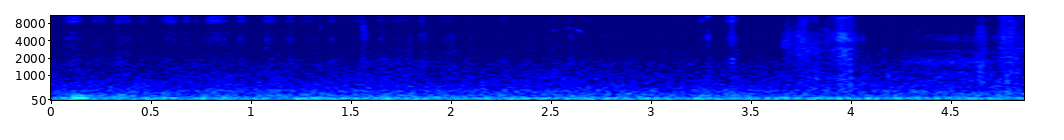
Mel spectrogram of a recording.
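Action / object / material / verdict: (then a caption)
scrape / pencil on a small block of light wood / wood / none. A pencil draws lines across a small solid block of light wood, partly carved into a trout and held in a gloved hand. It makes a quiet, steady scratchy rub with bright hissy strokes over a constant low hum.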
